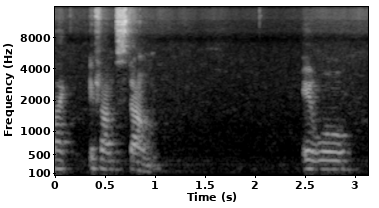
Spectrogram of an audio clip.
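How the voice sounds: In a raspy, put-on character voice with a Southern US accent, a woman speaks at a fairly slow pace. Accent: Southern American.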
